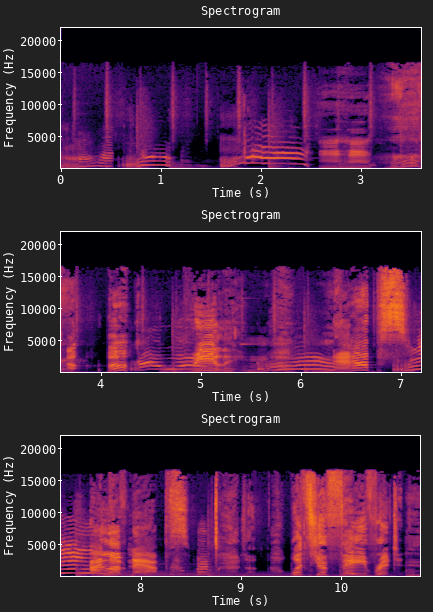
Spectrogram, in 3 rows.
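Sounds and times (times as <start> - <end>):
pet cat meowing: 0.0 - 2.6, 4.0 - 8.7
speech: 9.5 - 10.7.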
